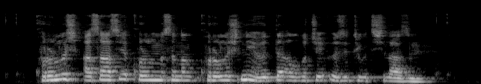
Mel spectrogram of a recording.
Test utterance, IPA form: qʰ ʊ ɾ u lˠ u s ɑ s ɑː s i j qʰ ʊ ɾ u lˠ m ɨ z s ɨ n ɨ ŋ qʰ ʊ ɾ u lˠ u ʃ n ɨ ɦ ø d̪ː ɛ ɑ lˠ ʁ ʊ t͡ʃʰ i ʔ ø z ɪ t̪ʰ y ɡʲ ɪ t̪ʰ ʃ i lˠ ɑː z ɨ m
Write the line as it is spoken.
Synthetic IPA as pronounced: qʰ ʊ ɾ u lˠ u ʃ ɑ s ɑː s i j qʰ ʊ ɾ u lˠ m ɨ s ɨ n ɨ ŋ qʰ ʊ ɾ u lˠ u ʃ n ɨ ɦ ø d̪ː ɛ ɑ lˠ ʁ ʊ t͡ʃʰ i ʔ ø z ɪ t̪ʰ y ɡʲ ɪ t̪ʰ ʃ i lˠ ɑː z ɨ m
